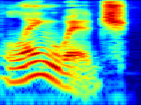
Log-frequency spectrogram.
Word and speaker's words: language: So this was the same phenomenon we saw earlier in a word like language, which acquired a W sound after the letter U was added to the word.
